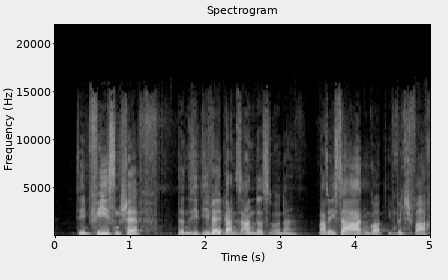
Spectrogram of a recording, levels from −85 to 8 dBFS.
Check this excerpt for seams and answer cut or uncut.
cut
